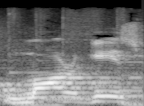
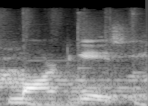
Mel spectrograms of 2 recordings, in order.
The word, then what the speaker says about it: mortgage: तो इसको मॉर्गेज बोलेंगे, नॉट मॉर्टगेज.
